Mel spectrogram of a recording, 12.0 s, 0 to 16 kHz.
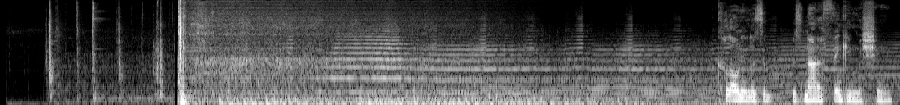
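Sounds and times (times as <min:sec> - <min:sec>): droning hum with low pulsing: 0:02.4 - 0:12.0.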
